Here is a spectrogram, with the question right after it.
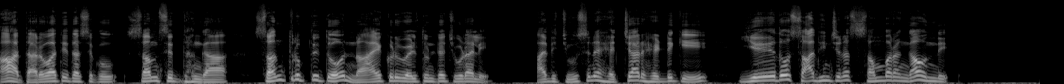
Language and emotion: Telugu, happy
